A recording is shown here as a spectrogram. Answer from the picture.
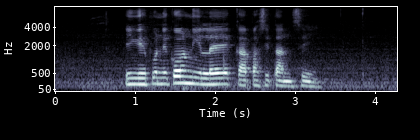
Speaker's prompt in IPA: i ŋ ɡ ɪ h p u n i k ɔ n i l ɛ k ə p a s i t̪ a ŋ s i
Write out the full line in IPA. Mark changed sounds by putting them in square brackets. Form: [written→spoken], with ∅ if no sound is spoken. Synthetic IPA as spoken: i ŋ ɡ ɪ h p u n i k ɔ n i l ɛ k [ə→a] p a s i t̪ a [ŋ→n] s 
